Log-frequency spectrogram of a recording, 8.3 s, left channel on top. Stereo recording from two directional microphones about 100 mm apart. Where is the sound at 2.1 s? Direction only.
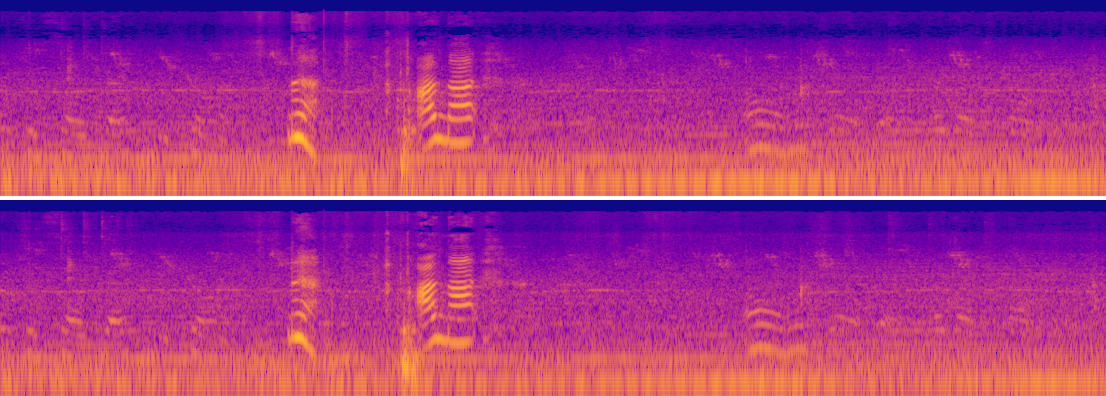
15° left (ahead or behind).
